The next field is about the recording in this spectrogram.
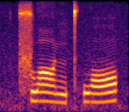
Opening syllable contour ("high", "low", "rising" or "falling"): falling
